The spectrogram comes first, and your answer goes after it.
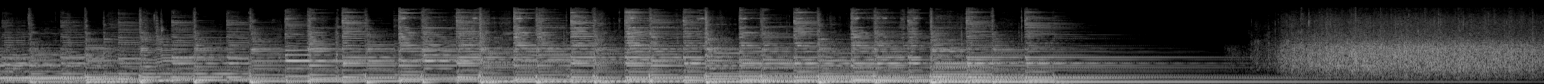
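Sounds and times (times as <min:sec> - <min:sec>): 
strummed acoustic chords: 0:00.0 - 0:12.4
crowd applause at end of album track: 0:12.4 - 0:15.4.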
